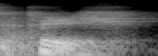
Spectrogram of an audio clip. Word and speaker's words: Thijs: It's a Dutch name, so it's Thijs.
